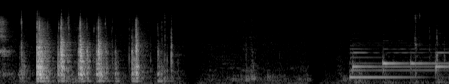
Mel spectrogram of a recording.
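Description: A quick run of light taps and knocks as a plastic Littlest Pet Shop figurine is hopped along a tabletop. Soft background music with held piano-like notes begins about three and a half seconds in.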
